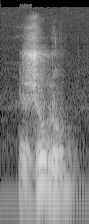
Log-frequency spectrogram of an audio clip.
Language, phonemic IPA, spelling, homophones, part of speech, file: Dutch, /ˈzulu/, Zulu, Zoeloe, noun, Nl-Zulu.ogg
- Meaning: police helicopter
